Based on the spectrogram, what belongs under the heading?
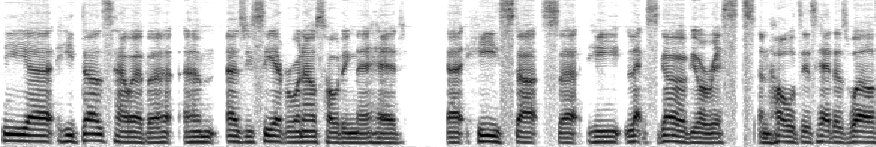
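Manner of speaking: normal talking voice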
